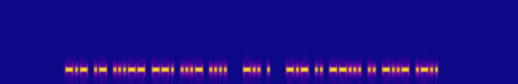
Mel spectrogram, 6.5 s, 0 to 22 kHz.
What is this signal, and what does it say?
Morse code, heard as a keyed tone, about 41 wpm, 690 Hz. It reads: KA3GVH DE KI7IXL
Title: USA Callsign DE Callsign - 6 Characters - 40wpm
